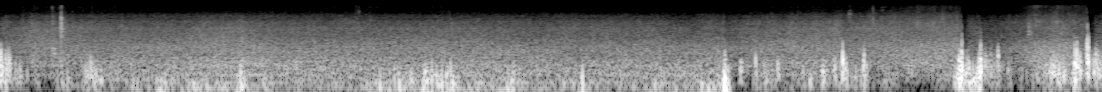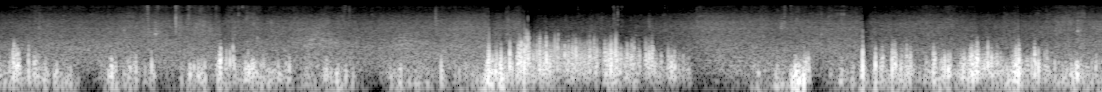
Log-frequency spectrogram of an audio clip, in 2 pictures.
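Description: Wind gusting outdoors around a flat plate wind-power mechanism, irregular bursts of rumbling microphone buffeting and rushing air that rise and fall over a quiet breezy background.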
